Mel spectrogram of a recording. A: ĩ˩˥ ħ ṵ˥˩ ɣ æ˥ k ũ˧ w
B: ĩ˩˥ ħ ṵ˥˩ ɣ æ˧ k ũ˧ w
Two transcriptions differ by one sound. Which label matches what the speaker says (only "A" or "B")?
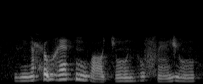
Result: A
